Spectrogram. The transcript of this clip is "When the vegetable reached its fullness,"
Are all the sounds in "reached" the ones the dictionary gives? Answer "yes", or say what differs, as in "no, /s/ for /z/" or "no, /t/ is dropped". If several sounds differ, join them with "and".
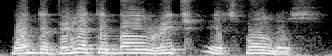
no, /t/ is dropped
